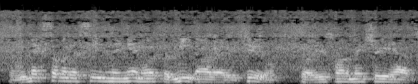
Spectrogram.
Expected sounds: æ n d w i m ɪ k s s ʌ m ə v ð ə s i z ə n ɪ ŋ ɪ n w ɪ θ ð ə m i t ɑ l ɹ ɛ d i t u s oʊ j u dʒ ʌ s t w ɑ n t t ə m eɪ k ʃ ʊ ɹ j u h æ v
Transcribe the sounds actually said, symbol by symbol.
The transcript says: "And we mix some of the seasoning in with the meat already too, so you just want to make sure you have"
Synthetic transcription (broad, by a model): w i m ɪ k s s ʌ m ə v ð ə s i z ə n ɪ ŋ ɪ n w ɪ ð ə m i t ɑ l ɹ ɛ d i t u s oʊ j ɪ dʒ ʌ s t w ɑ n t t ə m eɪ k ʃ ʊ ɹ j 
